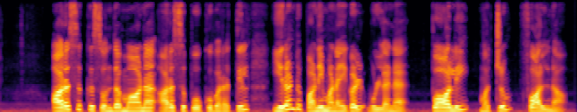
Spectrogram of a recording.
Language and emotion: Tamil, neutral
